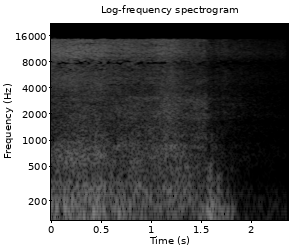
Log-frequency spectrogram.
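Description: A steady wash of sea surf and gusting wind rushes loudly against the microphone, then fades abruptly to a quieter hiss near the end.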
